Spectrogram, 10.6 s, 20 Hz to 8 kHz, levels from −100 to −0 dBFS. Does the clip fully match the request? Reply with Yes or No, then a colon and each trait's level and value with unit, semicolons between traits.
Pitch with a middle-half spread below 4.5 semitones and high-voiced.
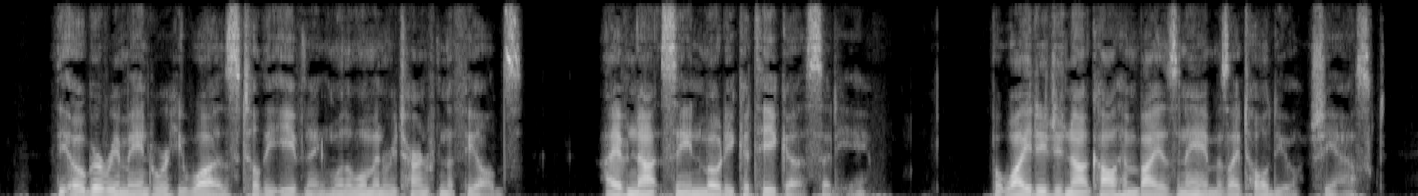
No: average, 3.3 semitones; low, 110 Hz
